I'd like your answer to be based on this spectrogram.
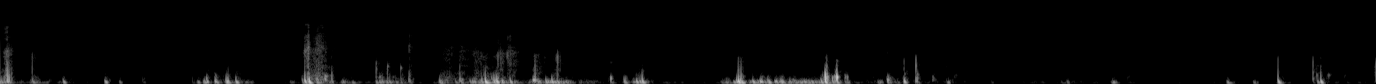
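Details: Bowel sounds some time after eating cake: irregular gurgles, squelches and short pops coming and going over quiet gaps; ordinary stomach rumbling during digestion.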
